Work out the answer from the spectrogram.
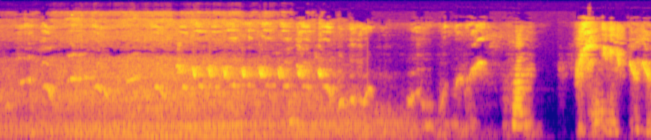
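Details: White-rumped shama pastol lure song for provoking birds to sing: a fast string of repeated bright notes over loud low background noise, then a brief pause and sharp, varied whistled bursts.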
